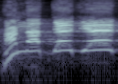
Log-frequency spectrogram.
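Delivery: high, very loud slow protest; John Paul the Second. Acted. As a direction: cry out as a defiant old pope. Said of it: "Remember John Paul the Second?".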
